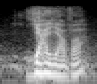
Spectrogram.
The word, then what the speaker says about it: Yah Yahvah: et donc c'est bien la vraie prononciation de son nom yayava voilà le ya et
